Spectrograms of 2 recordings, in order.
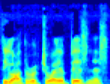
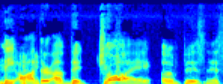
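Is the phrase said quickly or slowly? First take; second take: quickly; slowly. First: The phrase is rushed through quickly. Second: The phrase is said slowly and deliberately. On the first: The speaker calls it wrong. "I almost blew by that" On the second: The speaker calls it right. "I got to say that again"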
